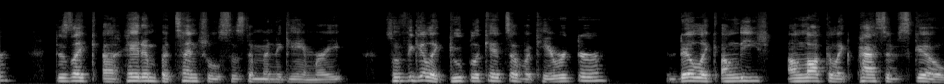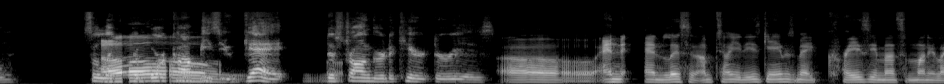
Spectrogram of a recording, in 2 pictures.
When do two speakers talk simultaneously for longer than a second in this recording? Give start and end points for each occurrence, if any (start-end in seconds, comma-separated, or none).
10.4-11.6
